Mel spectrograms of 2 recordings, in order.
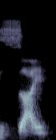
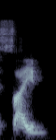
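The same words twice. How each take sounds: First: The word begins with a voiced z sound. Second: The word begins with a voiceless s sound. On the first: The speaker calls it right. "tapi Zain" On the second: The speaker calls it wrong. "bukan dibaca Zain"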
